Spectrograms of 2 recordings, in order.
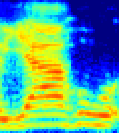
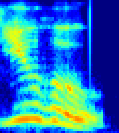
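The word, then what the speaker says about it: Yoo-hoo: consumed you who were yahoo you i think it's called yahoo right it's pronounced you who correct let us look like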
